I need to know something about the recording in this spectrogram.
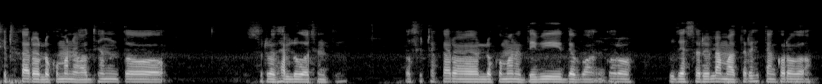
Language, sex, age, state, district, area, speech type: Odia, male, 18-30, Odisha, Nuapada, urban, spontaneous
